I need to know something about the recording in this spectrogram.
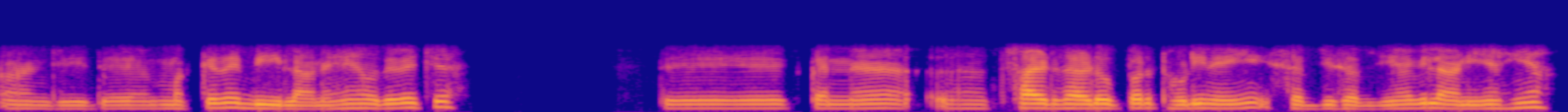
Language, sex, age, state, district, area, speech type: Dogri, female, 30-45, Jammu and Kashmir, Reasi, urban, conversation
